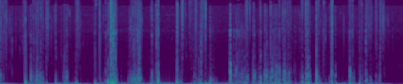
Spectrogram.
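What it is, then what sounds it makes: Rough stone rubbed in a silicone ear microphone. An elongated, solid rough rock held in fingertips is scratched and rubbed inside a silicone microphone ear. The result is a run of close, deep, muffled scraping and thudding rubs, almost entirely low in pitch with no bright edge.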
